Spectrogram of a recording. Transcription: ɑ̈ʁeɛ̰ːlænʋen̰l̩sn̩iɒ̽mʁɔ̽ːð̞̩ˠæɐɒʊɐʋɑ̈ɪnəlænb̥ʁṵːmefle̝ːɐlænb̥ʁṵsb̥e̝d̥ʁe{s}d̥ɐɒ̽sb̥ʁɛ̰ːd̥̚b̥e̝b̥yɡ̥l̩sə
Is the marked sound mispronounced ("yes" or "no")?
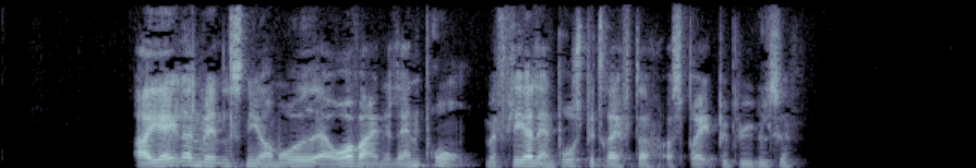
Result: yes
